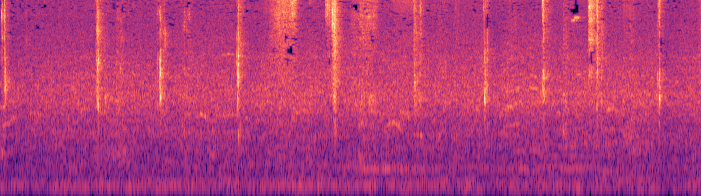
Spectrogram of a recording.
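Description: Close-miked eating sounds: chewing with sharp mouth clicks and lip smacks about once or twice a second, over a steady low hum.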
